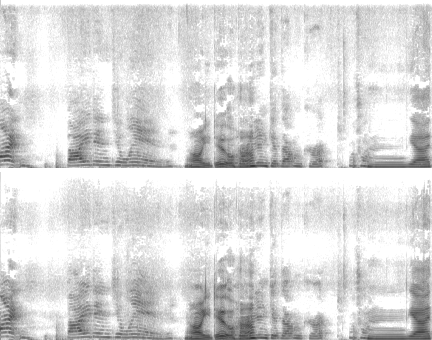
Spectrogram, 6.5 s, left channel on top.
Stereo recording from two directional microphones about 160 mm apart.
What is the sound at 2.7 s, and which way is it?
Speech, 10° right (ahead or behind).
